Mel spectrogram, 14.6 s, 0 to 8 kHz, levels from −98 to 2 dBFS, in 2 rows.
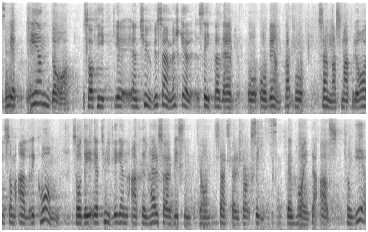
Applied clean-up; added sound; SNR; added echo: neural separator model SepFormer DNS4.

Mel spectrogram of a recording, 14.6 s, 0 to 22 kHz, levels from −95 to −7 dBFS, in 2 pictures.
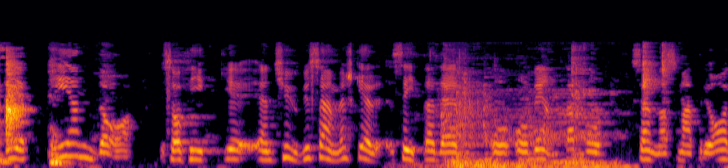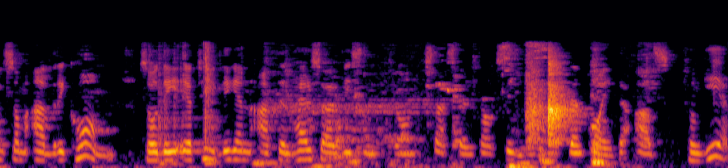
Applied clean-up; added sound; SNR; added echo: classical method Wiener filter.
